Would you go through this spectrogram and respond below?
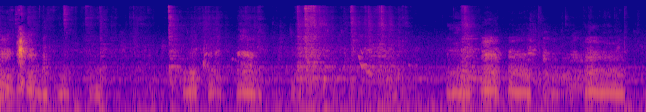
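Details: All-white Husky puppies at eight weeks old, playing together: low rumbling growls come in short bursts, with a brief high yelp near the start and scattered whiny yips and scuffling between the growls.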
